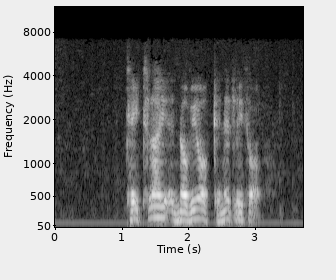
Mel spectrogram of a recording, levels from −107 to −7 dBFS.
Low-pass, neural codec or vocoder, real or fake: 7.2 kHz; none; real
